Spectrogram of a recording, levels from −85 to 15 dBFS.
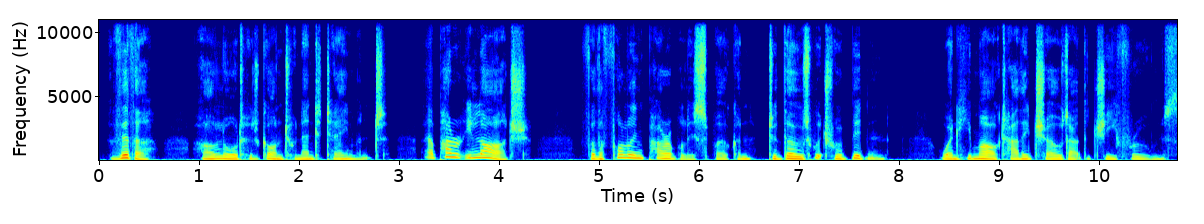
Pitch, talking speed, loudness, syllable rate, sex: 165 Hz, 170 wpm, -22 LUFS, 5.7 syllables/s, male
